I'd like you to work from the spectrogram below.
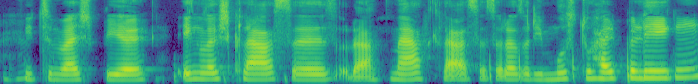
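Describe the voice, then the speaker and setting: Woman of medium pitch, an unremarkable speaking voice with fairly even intonation. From Germany. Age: young. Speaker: podcaster, recent school graduate. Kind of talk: casual interview.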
